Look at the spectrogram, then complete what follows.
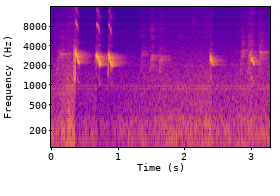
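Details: Yellow-vented bulbul high song meant to provoke rivals into singing. Three quick ringing chirps open, followed by two spaced, slightly falling notes over a faint background hiss.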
